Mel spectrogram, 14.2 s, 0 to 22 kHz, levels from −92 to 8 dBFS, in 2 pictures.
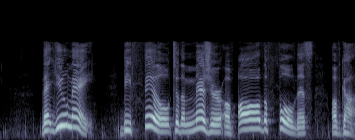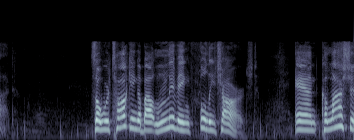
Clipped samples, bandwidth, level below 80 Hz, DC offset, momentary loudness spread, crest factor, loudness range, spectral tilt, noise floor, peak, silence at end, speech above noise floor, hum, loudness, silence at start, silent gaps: under 0.1%; 7.6 kHz; -66 dBFS; under 0.1%; 12 LU; 18 dB; 6 LU; -6.5 dB/octave; -68 dBFS; -6 dBFS; 0 s; 45 dB; none; -23 LUFS; 0.85 s; none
